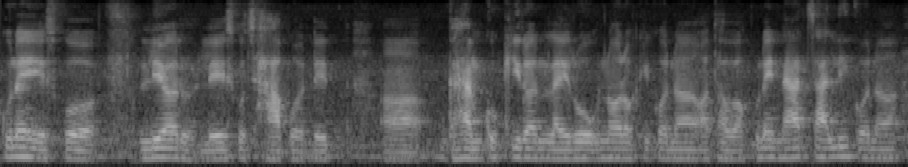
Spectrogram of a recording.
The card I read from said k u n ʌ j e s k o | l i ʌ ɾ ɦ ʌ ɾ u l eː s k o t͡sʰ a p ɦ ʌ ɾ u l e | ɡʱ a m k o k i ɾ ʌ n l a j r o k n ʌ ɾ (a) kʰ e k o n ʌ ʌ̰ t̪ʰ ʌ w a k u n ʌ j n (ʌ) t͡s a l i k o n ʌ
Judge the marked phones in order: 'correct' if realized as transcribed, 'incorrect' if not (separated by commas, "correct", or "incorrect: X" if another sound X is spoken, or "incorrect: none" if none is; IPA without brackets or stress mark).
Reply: incorrect: ʌ, incorrect: a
